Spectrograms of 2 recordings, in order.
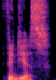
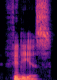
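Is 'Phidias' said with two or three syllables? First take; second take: two; three. First: A vowel is glided, giving two syllables. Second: Every vowel is sounded, giving three syllables. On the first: The speaker calls it right. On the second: The speaker calls it wrong.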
